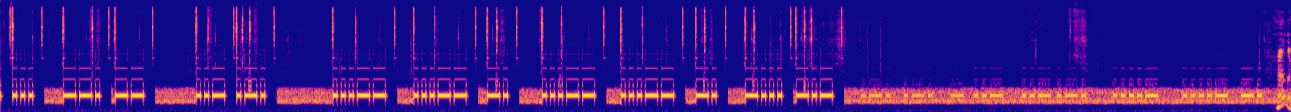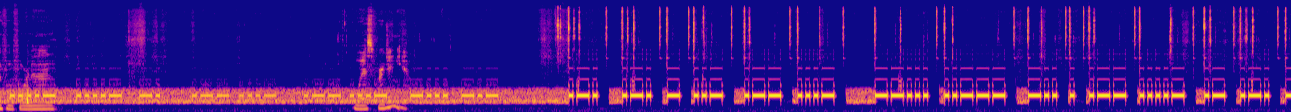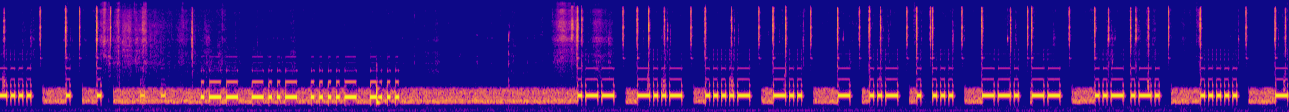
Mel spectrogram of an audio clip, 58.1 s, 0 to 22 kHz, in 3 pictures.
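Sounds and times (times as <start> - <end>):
morse code beeps: 0.0 - 58.0
radio receiver hiss: 12.5 - 17.8, 18.4 - 28.7, 39.3 - 48.3.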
